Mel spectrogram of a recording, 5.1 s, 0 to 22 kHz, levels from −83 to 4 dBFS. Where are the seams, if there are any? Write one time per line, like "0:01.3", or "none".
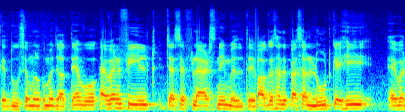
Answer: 0:01.2
0:03.2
